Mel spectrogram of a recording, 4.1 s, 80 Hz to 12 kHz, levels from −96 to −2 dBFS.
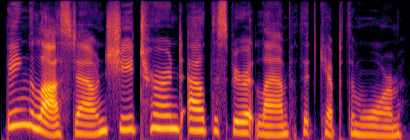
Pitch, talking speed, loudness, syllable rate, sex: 225 Hz, 205 wpm, -20 LUFS, 4.1 syllables/s, female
